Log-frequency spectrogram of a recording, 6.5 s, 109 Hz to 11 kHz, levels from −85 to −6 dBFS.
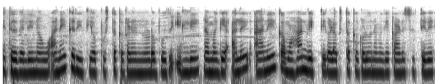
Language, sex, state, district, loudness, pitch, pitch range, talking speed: Kannada, female, Karnataka, Chamarajanagar, -16 LUFS, 210 Hz, 205-215 Hz, 145 wpm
